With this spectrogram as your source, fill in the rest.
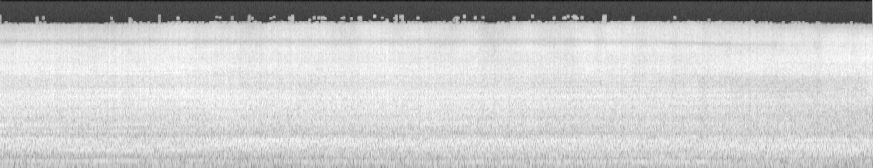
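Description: A jet airliner's engines roar steadily as it taxis close by.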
